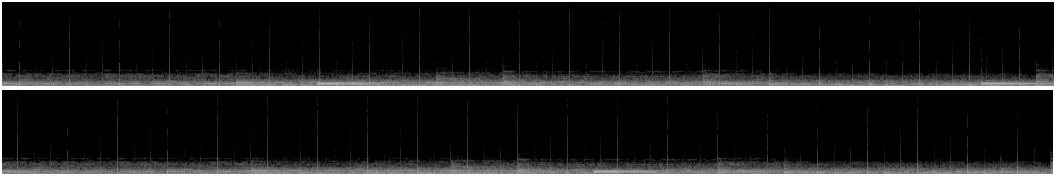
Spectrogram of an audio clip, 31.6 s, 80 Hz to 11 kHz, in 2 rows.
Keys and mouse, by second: 1.3 KP_6, 1.8 KP_7, 2.5 z, 2.8 z, 3.5 click, 12.8 Tab, 14.3 z, 14.9 c, 15.6-17.7 drag, 17.7 z, 18.4 ctrl+z, 19.0 c, 20.5 click, 21.9 a, 23.8 click, 24.6 middle click, 25.3 c, 26.0 right click, 26.9 middle click, 28.6 a, 29.2 ctrl+r.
